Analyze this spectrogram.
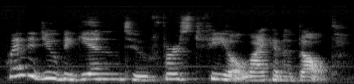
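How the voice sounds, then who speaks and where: Soft-spoken woman interviewer, distant. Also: on the high side, sing-song, a little slow. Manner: encouraging, soft-spoken, frequent affirming murmurs. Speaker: oral history interviewer. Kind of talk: interview questions. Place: college library. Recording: echoey library room from a distance.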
